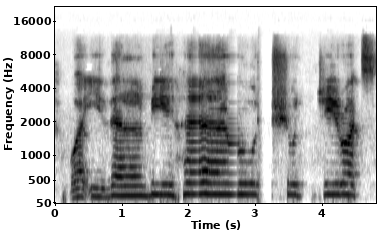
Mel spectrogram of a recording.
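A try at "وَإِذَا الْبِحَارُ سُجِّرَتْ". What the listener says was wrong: Sujirat ni sin. Sud bukan syud. Biharu sujirat. Hati-hati nak pergi ke syud juga tu. Dia bukan shin tapi sin. Sujirat.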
